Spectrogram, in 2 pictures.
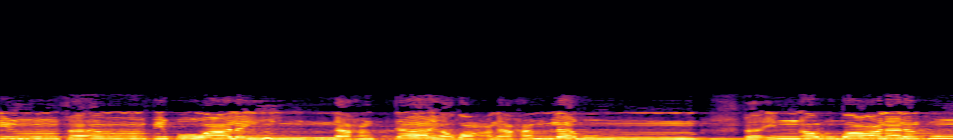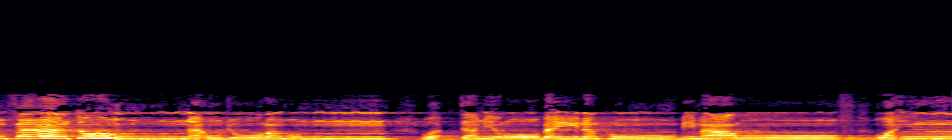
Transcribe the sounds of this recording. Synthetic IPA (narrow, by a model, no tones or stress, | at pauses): ɪfaʔanfɪquːʕalajhhɪnːaħat̪ːaːjɑd̪ˤɑʕnaħamlaɦʊm | faʔɪnʔɑɾˤd̪ˤɑʕnalakʊmfaʔaːt̪uːhʊnnnːaʔʊd͡ʒuːɾˤahʊn | waʔt̪amɪɾuːbajnakʊmbɪmaʕɾuːf | waʔɪn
